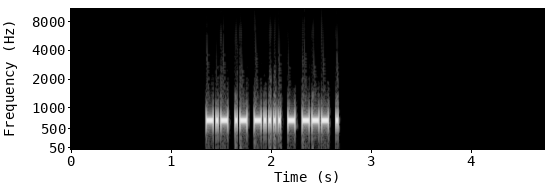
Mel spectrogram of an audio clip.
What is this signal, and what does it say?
Morse code, heard as a keyed tone, about 51 wpm, 700 Hz. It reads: KA6TOE
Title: USA Call Signs - 6 Characters - Repeated 2x - 50wpm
